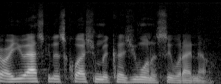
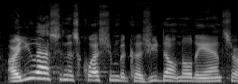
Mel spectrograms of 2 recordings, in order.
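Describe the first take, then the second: First: Faster, dropping second half; quicker pointed second option. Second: Said in the usual way. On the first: Retold or imitated. Professor challenging a student's motive, quick and lower. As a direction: rush the pointed alternative home. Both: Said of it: "I'll say".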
